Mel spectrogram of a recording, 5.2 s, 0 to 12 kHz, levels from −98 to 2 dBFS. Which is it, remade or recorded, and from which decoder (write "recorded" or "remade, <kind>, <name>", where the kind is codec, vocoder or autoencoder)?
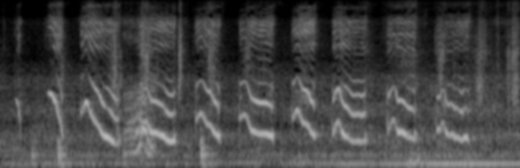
recorded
